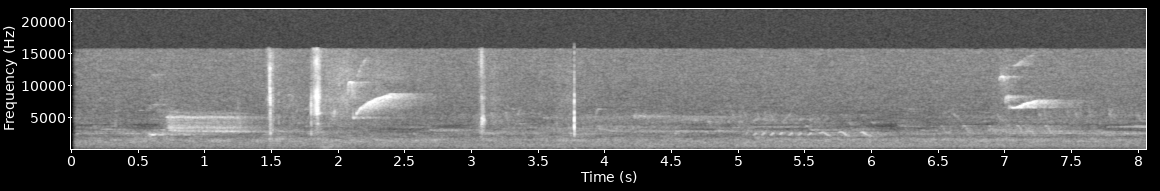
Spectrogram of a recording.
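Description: Faint bird calls in quiet woodland: a few high chirps and a quick trill about five seconds in, with several sharp ticks scattered through, over a low steady hiss.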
